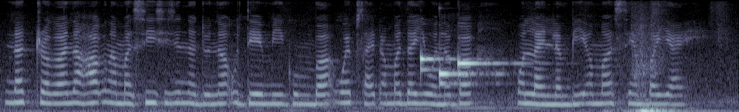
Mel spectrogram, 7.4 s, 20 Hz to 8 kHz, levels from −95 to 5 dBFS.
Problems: background sounds at intervals, low volume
